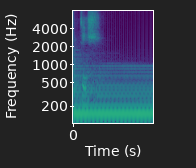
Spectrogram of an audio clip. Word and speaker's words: Tisch: Ada juga yang SCH akan jadi terdengar SH seperti mendesis. Contohnya Der Tisch.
